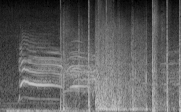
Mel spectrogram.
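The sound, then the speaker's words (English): A rising whistle gives way to a ragged volley of sharp gunshots and heavy cannon blasts, loud, firing irregularly with a rumbling background of battle: Union troops at Fredericksburg by the Rappahannock taking heavy fire as General Burnside shoots cannons into the town. “Union Captain Brainerd and other Union troops begin to take heavy fire.”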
